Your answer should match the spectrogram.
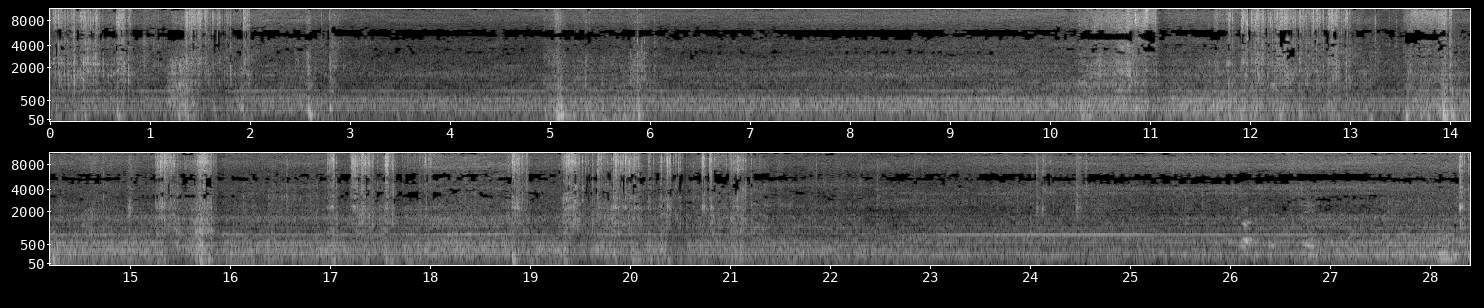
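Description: Shark vacuum cleaner running steadily with a faint whine, its crevice nozzle held at the opening of a vacuum bag. Repeated irregular rattles and scrapes as debris is sucked out through the nozzle and the nozzle knocks on the bag's plastic collar.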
